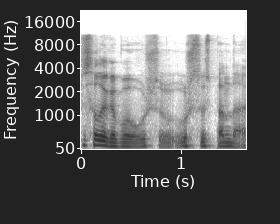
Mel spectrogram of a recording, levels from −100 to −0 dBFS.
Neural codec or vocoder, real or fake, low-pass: none; real; 10.8 kHz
